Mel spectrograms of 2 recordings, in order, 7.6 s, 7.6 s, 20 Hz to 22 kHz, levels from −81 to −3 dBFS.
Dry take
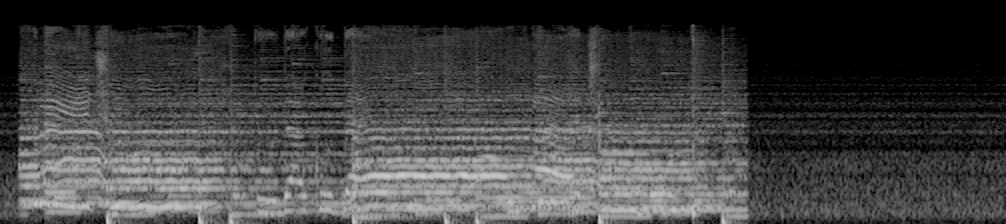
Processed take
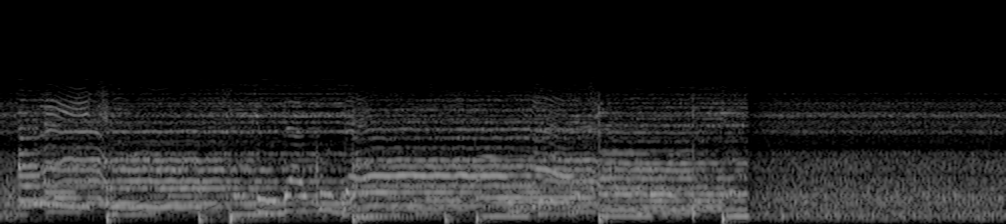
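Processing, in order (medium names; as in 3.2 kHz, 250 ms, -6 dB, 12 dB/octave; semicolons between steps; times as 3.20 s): compression 5:1, threshold -38 dBFS, peak gain reduction 18 dB; cabinet simulation 100–3300 Hz, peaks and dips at 110 Hz +10 dB, 160 Hz +5 dB, 280 Hz -5 dB, 480 Hz +6 dB, 1.6 kHz -10 dB, 2.8 kHz +7 dB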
